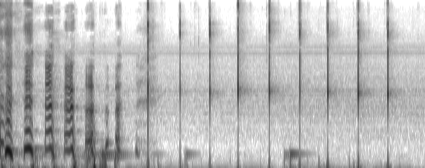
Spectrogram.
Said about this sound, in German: Man schnippst doch statt zu klatschen zur Unterstützung.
